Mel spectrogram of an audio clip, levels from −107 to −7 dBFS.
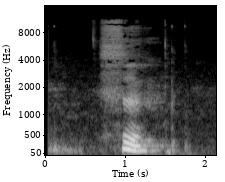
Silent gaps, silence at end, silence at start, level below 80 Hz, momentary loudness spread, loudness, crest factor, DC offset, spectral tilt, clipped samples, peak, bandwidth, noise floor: none; 0.55 s; 0.1 s; -60 dBFS; 26 LU; -28 LUFS; 20 dB; under 0.1%; -7.5 dB/octave; under 0.1%; -12 dBFS; 11.5 kHz; -62 dBFS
